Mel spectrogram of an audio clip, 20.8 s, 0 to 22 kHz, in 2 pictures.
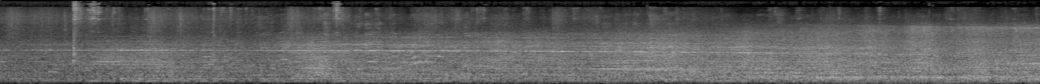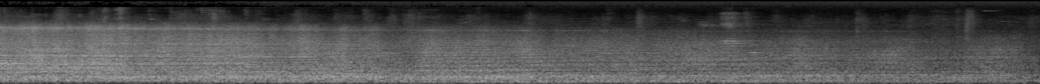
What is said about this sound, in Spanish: Suena mi barrio actualmente, en las mañanas, cada 3 minutos, en aprox 3 minutos pasa siempre un avión.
